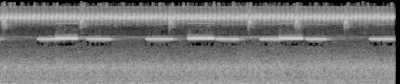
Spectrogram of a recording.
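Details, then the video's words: Many crickets chorusing in the wild, heard as a constant thin, high ringing with pulsed, slightly lower trills in brief bursts of under a second. The sound stops abruptly at the end. "Crickets in the Wild Sound Effect"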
